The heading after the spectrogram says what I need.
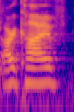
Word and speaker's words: arXiv: It searches ARXIV, pronounced archive, indexes papers, and answers questions with citations.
